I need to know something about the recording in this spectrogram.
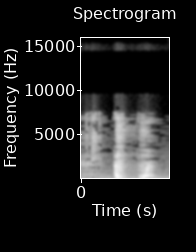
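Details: Adult woman with Tourette's syndrome; haloperidol decreased phonic tics but increased motor tics, now switched to thioridazine 25 mg; throat-clearing-like vocalization interrupting speech; vocal (phonic) tic.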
